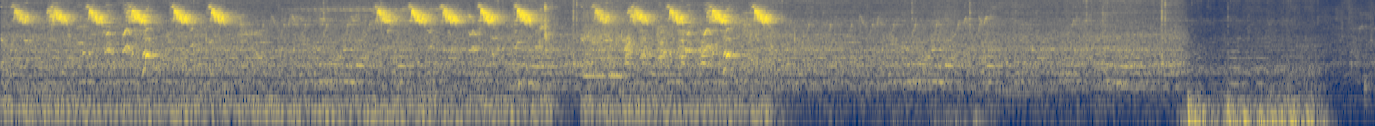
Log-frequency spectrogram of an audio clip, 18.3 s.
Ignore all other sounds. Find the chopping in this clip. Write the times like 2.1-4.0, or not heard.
not heard.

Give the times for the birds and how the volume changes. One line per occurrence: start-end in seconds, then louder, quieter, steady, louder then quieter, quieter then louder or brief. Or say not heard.
0.0-10.3 steady.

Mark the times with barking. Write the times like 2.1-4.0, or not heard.
7.8-10.2.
